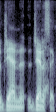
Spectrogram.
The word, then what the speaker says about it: Janicek: So Janicek, I believe, is how you pronounce it.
